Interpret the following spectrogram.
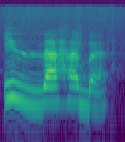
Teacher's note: Cara membacanya memasukkan ke huruf yang kedua. Jadi seolah-olah dal itu bertasydid. Hurufnya ganda ya, sama. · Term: idgham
